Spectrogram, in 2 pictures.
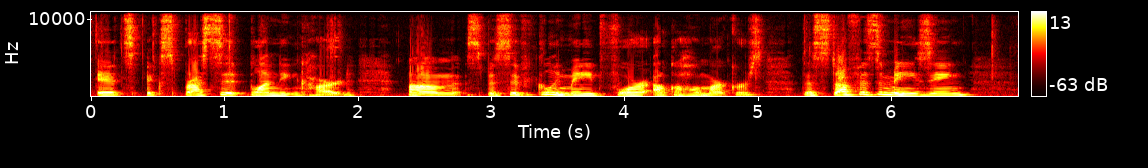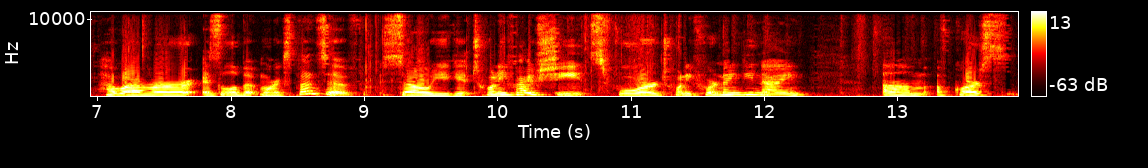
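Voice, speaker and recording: A woman's voice: medium pitch, vocal fry. Crackly-voiced American woman teaching a craft. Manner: chatty, friendly, addresses viewers directly. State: crackly voice from a cold. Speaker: craft instructor. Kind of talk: casual hands-on craft tutorial.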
